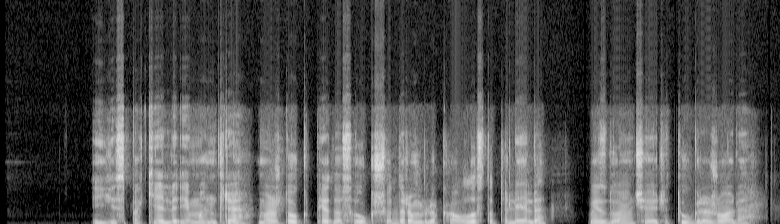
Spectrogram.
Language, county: Lithuanian, Vilnius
